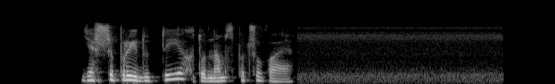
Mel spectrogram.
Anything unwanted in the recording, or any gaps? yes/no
no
